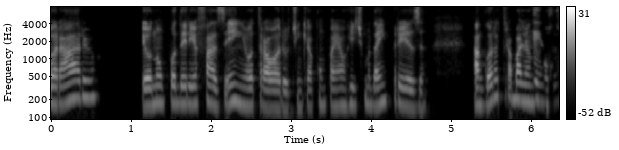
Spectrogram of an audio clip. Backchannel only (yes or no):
yes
